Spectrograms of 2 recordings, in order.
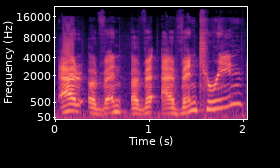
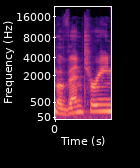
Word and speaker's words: Aventurine: Oh, Aventurine, I think is how you say his name. Aventurine.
